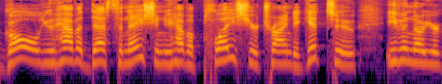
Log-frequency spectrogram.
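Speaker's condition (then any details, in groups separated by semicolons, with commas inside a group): No condition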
